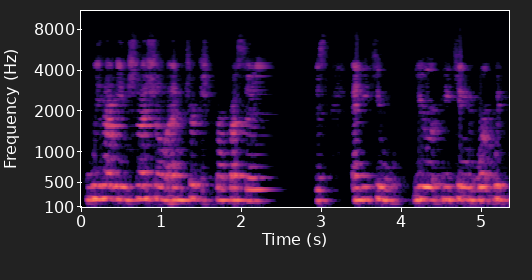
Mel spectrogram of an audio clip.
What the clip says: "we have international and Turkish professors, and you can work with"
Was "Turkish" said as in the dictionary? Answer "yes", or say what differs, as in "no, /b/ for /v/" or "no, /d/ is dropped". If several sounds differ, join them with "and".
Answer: yes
